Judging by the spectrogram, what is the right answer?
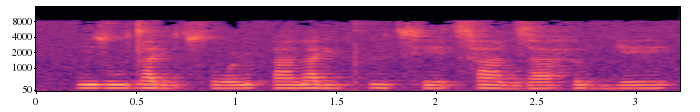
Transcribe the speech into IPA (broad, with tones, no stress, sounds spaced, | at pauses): n z u˦˥ d a˥˧ ɾʲ u˦˥ t͡sʰ o˦˥ ɳ | a˦˥ ɳ a˥˧ ɾʲ ʉ˥˧ pʰ ʉ˥˧ t͡sʰ e˦˥ t͡sʰ a˥˧ n z a˦˥ h ɵ˥˧ b ʎ e˦˥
